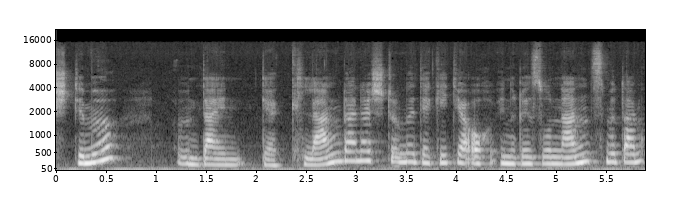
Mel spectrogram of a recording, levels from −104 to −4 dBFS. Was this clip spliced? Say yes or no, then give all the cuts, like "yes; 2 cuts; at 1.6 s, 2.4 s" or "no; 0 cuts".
no; 0 cuts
